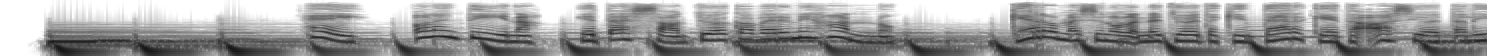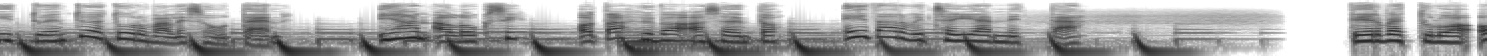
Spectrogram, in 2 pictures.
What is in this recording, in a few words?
finnish female voice e-learning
